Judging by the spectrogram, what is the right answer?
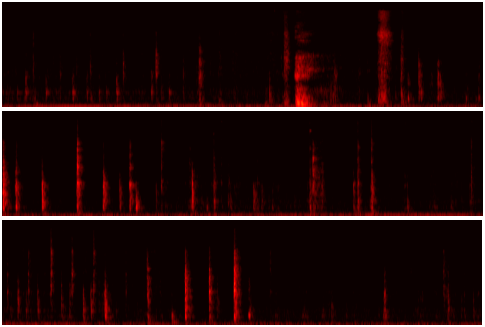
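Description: Scattered small clicks and taps of a hand screwdriver and metal hardware as the screws of a drawer pull are tightened into a drawer front, over a low steady hum.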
